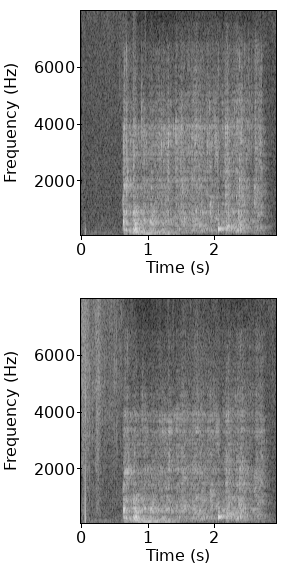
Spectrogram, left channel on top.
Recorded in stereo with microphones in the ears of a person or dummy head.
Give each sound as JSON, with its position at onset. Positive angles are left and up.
{"t": 0.6, "sound": "a splash", "side_deg": 70, "distance_m": 3.5}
